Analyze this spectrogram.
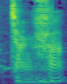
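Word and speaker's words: Zheng He: Es un personaje que se llama Shen He. Bueno, en realidad, si lo tengo que pronunciar a la china, es Chang Ha.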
